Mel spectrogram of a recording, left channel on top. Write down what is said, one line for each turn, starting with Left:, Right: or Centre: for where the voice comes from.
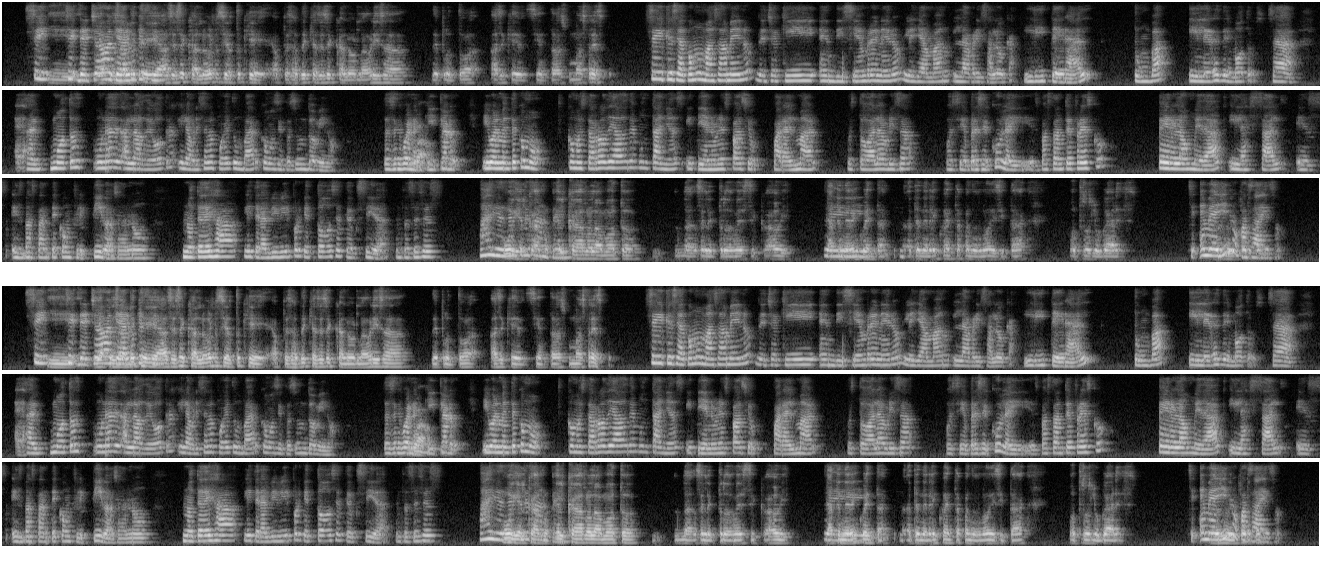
Centre: Sí,
Right: Y,
Centre: sí, de hecho,
Right: y a
Centre: aquí
Right: pesar
Centre: hay algo
Right: de que
Centre: que sí.
Right: hace ese calor, cierto que a pesar de que hace ese calor, la brisa de pronto ha- hace que sientas más fresco.
Centre: Sí, que sea como más ameno. De hecho, aquí en diciembre, enero, le llaman la brisa loca. Literal, tumba hileras de motos. O sea, eh, hay motos una al lado de otra y la brisa la puede tumbar como si fuese un dominó. Entonces, bueno,
Right: Wow.
Centre: aquí, claro, igualmente como, como está rodeado de montañas y tiene un espacio para el mar, pues toda la brisa pues siempre circula y es bastante fresco pero la humedad y la sal es, es bastante conflictiva, o sea, no, no te deja literal vivir porque todo se te oxida. Entonces es, ay,
Right: Uy,
Centre: es estresante.
Right: el carro, el carro, la moto, los electrodomésticos. Uy,
Centre: Sí,
Right: a tener en cuenta, a tener en cuenta cuando uno visita otros lugares.
Centre: sí, en Medellín
Right: Eso es muy
Centre: no
Right: importante.
Centre: pasa eso.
